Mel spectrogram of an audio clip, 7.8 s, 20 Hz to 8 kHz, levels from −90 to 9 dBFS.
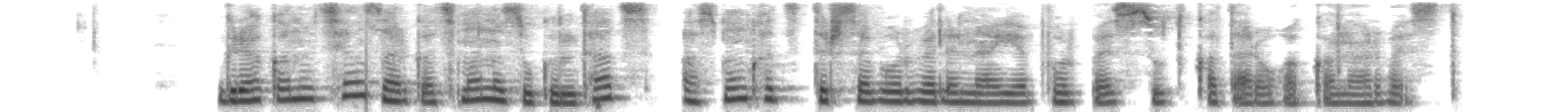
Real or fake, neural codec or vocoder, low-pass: real; none; 7.2 kHz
